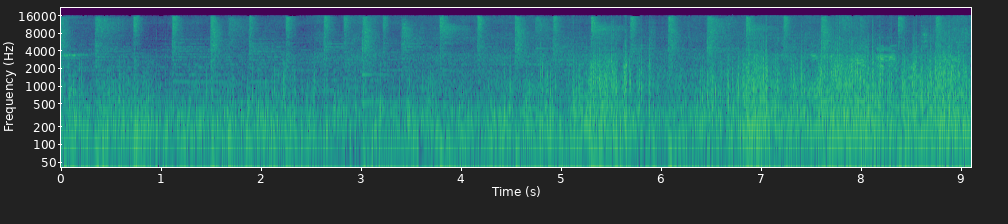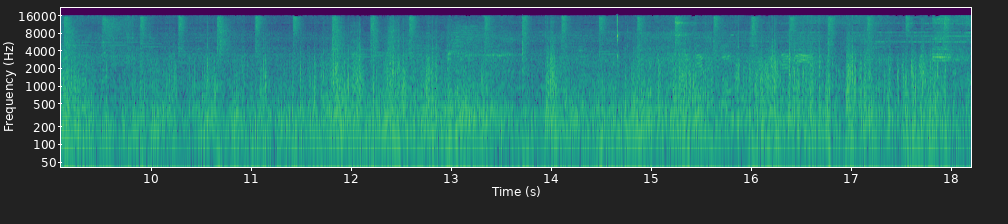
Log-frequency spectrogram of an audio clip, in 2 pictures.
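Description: Wind buffeting the microphone and road and engine noise from a moving motorcycle, with music playing over it.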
